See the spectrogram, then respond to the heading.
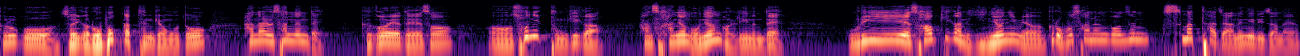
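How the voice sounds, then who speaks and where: On a very clean recording with a silent background, a man with a fairly high pitch talks at a moderate pace with very wide pitch swings. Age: 40s. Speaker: company president, conference speaker. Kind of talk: conference talk. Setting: conference hall with audience. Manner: hesitant fillers (uh).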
